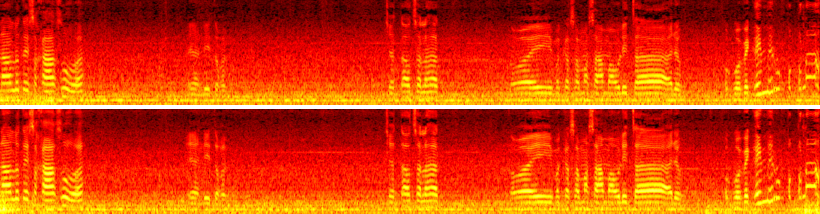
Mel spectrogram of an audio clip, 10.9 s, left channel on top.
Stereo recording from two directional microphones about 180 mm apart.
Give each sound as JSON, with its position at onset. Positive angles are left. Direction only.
{"t": 0.0, "sound": "speech", "side_deg": 0}
{"t": 5.2, "sound": "speech", "side_deg": 5}
{"t": 6.9, "sound": "speech", "side_deg": 0}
